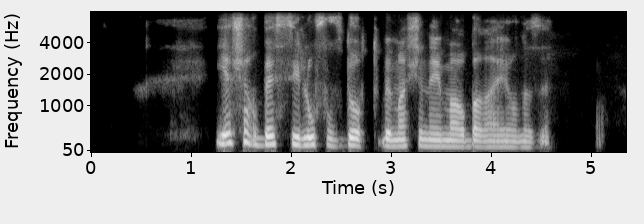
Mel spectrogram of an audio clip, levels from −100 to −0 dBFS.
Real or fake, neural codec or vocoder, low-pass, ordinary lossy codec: real; none; 7.2 kHz; Opus, 16 kbps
